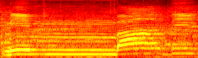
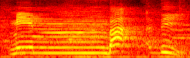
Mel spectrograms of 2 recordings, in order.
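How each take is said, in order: First: The first word ends with an m sound. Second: The first word ends with an n sound. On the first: "Berubahlah bacaannya menjadi mim ba'di" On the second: "Atau dibaca min ba'di. Ya, logikanya"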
